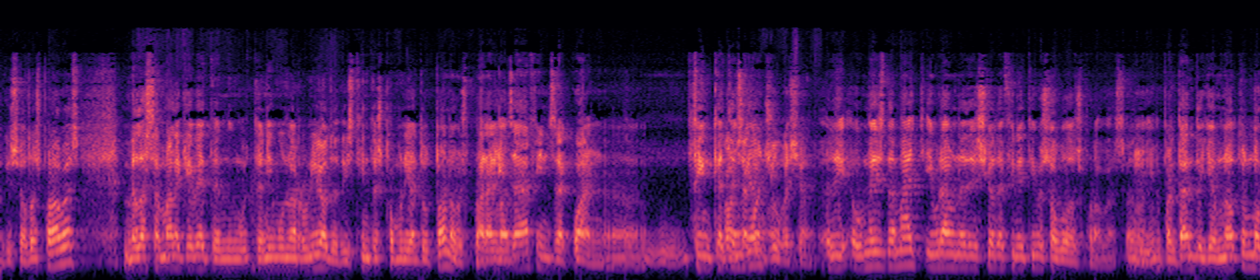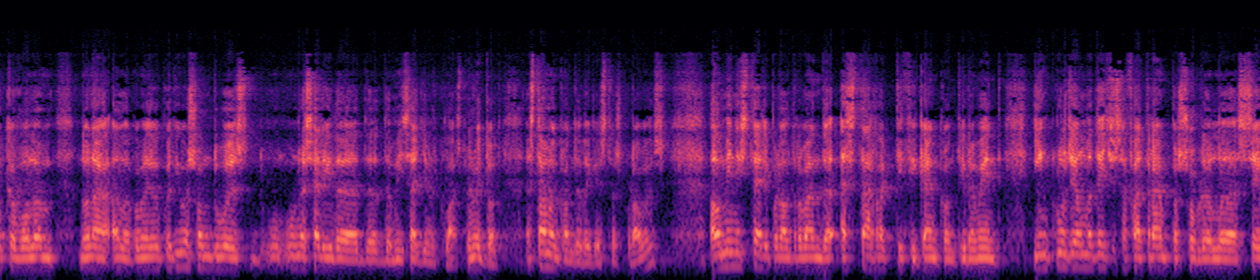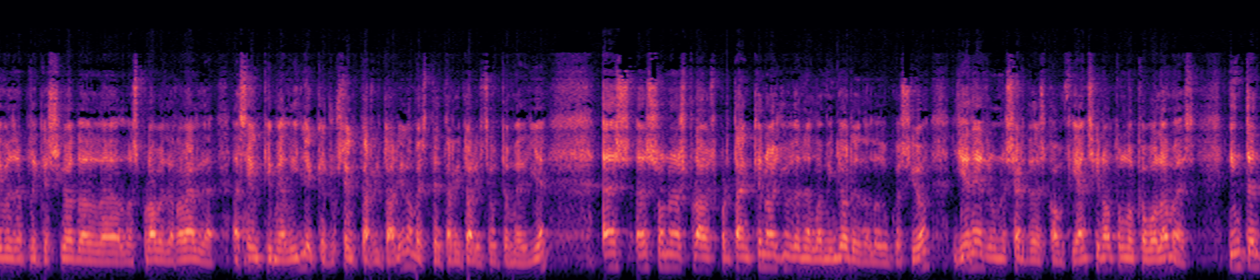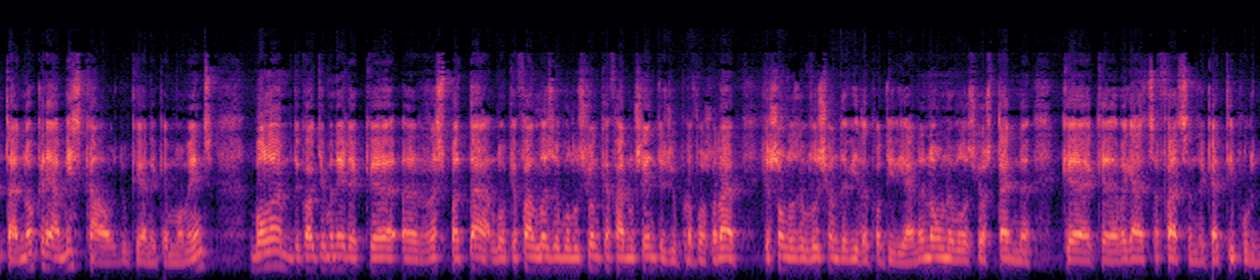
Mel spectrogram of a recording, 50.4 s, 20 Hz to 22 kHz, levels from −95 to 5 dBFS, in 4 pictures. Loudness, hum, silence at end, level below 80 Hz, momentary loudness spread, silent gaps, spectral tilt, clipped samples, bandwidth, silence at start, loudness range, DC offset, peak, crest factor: -22 LUFS; none; 0 s; -86 dBFS; 10 LU; none; -0.5 dB/octave; under 0.1%; 11.5 kHz; 0 s; 3 LU; under 0.1%; -4 dBFS; 20 dB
